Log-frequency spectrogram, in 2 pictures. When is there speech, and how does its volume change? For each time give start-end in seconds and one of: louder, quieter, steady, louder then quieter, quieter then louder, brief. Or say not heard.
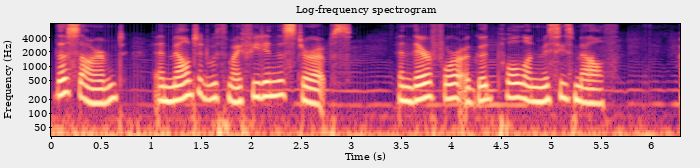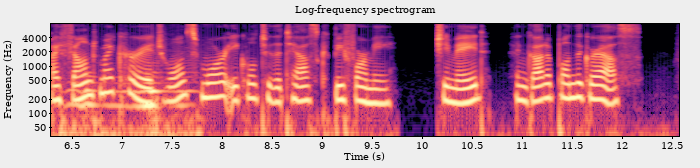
0.0-12.4 steady.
